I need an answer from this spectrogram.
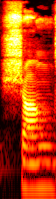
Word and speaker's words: Shang: of you who don't know the Shang Dynasty Shang spelled s-h-a-n-g was the second recorded Dynasty in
